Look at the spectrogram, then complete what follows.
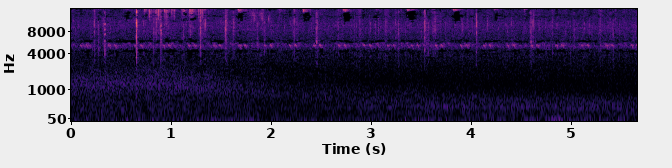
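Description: Night ambience of crickets chirring steadily over a low hiss, with a few faint crackles from a campfire now and then.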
